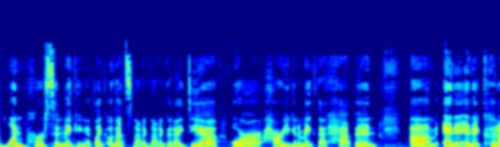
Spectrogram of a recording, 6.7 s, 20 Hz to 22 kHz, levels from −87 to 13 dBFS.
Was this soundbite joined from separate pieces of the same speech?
yes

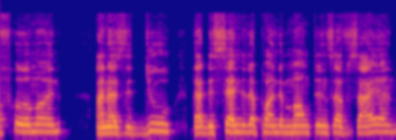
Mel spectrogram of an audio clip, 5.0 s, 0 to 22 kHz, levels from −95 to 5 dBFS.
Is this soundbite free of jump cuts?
yes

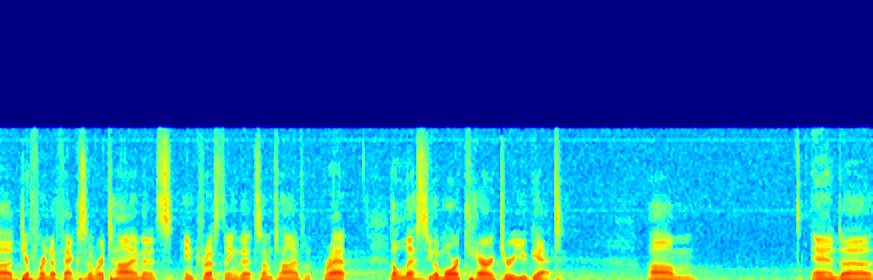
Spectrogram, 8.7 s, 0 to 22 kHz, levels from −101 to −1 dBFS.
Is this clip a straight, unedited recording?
no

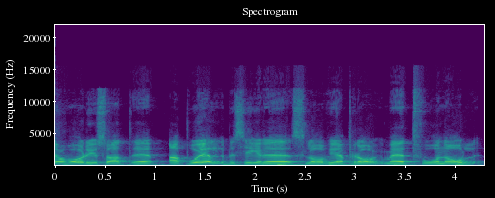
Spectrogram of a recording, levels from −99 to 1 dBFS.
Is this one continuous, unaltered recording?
yes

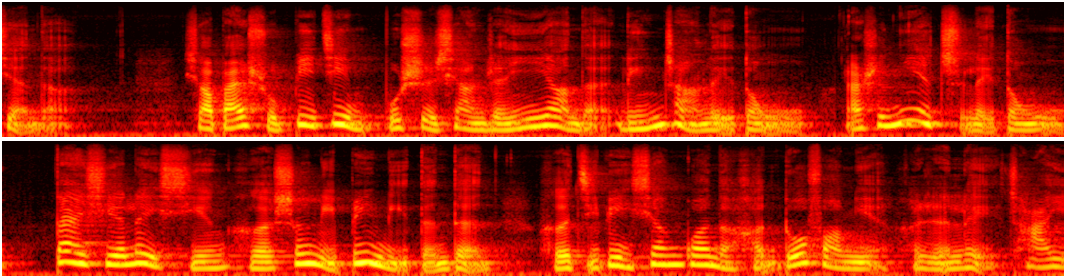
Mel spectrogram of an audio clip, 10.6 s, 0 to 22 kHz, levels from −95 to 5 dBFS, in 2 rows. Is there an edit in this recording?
yes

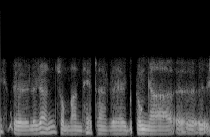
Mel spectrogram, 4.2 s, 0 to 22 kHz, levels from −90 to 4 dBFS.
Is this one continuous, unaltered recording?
no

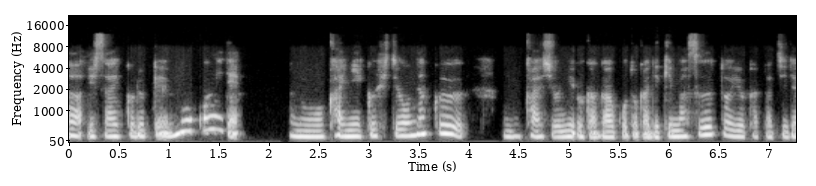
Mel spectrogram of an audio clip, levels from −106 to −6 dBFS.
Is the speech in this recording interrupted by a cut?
no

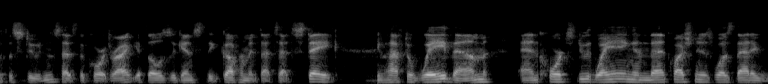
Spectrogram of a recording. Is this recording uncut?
no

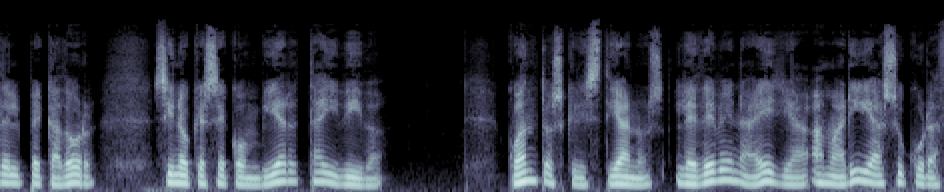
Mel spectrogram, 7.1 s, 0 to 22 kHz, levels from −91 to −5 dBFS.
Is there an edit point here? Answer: no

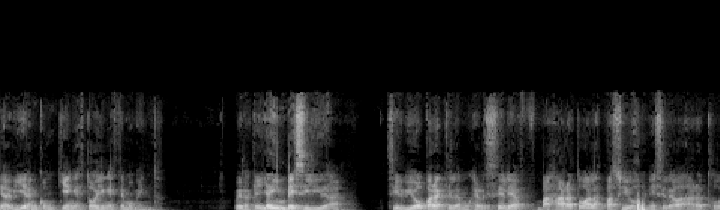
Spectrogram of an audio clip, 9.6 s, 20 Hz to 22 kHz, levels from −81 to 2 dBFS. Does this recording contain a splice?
no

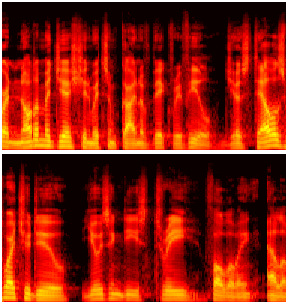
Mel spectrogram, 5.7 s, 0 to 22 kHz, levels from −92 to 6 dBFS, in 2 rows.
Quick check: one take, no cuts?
yes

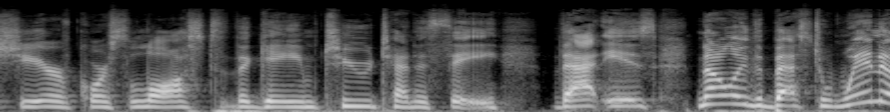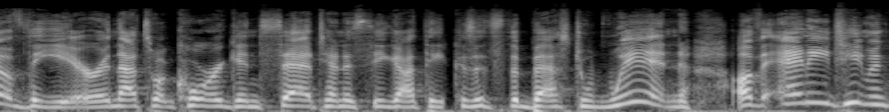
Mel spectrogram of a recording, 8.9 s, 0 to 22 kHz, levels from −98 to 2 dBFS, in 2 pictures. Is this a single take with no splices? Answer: no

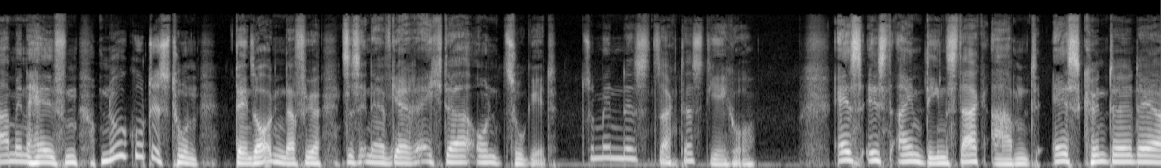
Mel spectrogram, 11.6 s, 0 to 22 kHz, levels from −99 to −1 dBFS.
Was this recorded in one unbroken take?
no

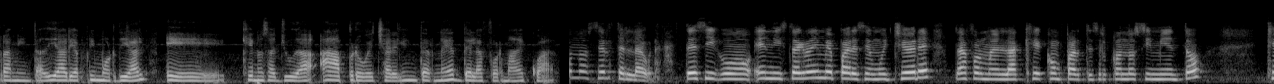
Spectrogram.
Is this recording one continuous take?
no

